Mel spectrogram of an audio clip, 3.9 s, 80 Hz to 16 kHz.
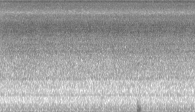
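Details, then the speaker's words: Chevy Tahoe after replacing faulty coolant temperature sensor (code P0128): quiet, steady idle with even low hum and light hiss; cooling fan no longer kicks on after 25–30 seconds, fixed. "Normally, the fan would have come back on within 5 to 10 seconds. And I can say wait over 25 to 30 seconds now. and the fan is not on."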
